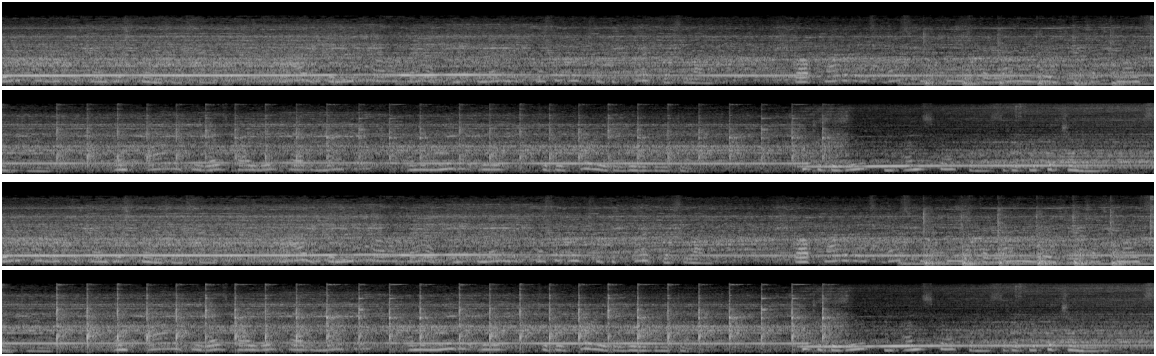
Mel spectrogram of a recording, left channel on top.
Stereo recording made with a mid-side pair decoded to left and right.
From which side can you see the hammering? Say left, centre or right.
right.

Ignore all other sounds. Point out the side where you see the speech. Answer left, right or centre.
right.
